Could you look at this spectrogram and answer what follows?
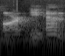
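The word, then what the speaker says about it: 人: start with pinion and the pinion is ren second tone up and so the natural thing for a westerner or an American or a Brit is to go ren because that's the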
